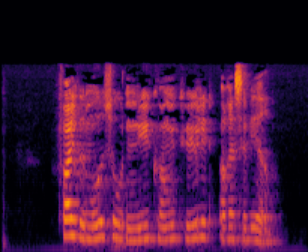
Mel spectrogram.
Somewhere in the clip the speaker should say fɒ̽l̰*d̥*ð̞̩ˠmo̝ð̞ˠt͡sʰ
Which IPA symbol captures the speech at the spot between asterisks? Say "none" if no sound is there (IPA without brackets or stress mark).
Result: ɡ̥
